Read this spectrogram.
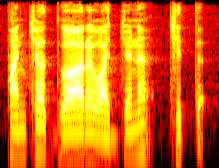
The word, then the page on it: pancadvaravajjana-citta: Pali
